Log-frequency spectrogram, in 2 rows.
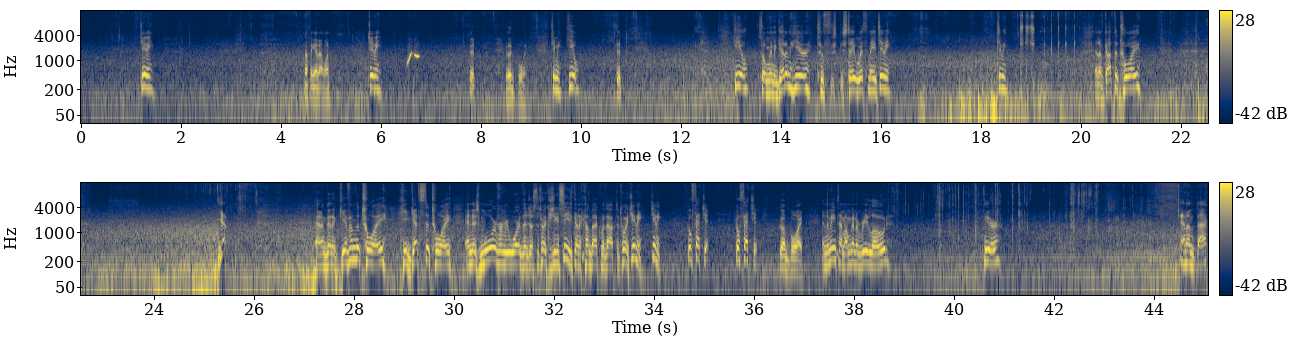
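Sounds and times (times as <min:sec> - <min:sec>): rising vocal call: 0:06.5 - 0:06.8.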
